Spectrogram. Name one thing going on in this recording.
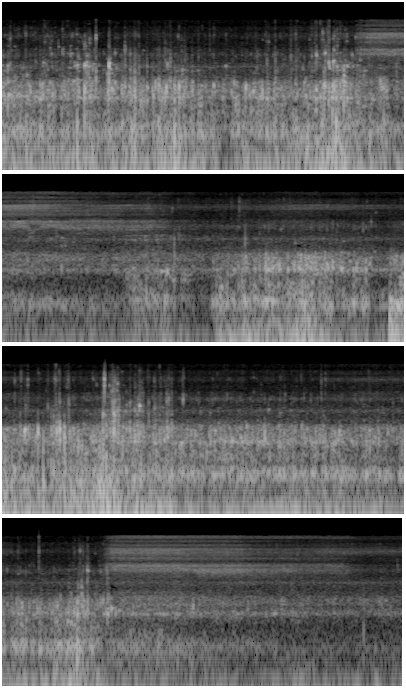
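Underwater breathing bubbles burble and gurgle in bursts.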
